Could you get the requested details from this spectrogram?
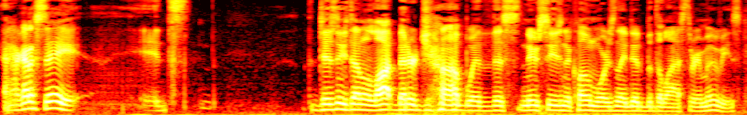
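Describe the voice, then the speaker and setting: Man, podcast co-host, medium pitch, casual, halting, conversational, sweary. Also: fairly even intonation, sharp tone. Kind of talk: casual chat.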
